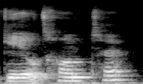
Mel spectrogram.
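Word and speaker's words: Guild Hunter: so i started reading guilt hunter that's how she pronounces guide hunter and um the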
